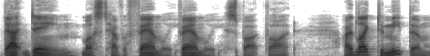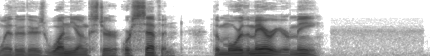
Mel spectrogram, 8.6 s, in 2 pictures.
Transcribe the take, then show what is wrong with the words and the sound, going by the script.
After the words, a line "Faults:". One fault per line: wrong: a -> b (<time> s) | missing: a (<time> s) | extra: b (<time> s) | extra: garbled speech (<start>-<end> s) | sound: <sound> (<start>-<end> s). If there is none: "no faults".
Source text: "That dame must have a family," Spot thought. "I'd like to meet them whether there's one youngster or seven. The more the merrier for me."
"That dame must have a family family," Spot thought. "I'd like to meet them whether there's one youngster or seven. The more the merrier me."
Faults:
extra: family (1.8 s)
missing: for (7.2 s)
